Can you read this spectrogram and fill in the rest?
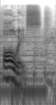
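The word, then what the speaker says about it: Alvvays: Antes, de Toronto, a gente escutou a banda Always. O nome é Always, mas se escreve que nem a palavra Always, mas usando dois Vs em vez do W.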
